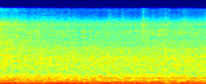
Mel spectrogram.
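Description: A Toyota truck engine hums loudly and steadily at close range as the transmission shifts into second gear, a sustained low drone with no talk.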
